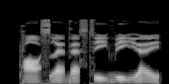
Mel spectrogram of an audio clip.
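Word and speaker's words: Posledstvie (последствие): It is pronounced like Posledstvie, with a slight stress on the second syllable.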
